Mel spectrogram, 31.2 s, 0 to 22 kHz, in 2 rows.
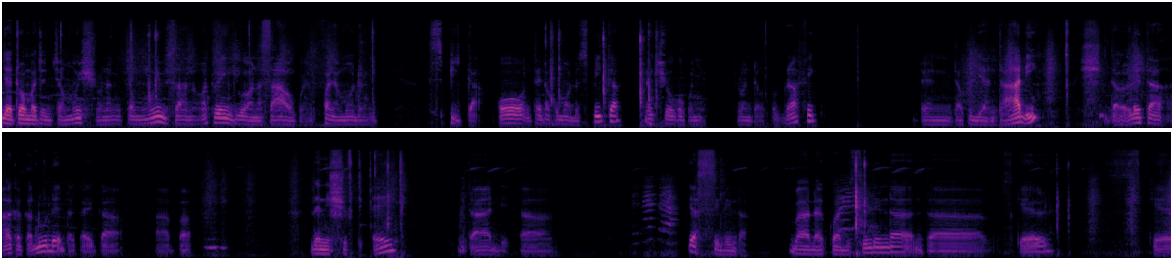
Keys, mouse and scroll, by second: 0.3 scroll up 2, 1.0-2.0 shift+middle drag, 2.0 KP_1, 2.9 scroll up 2, 3.6-5.2 shift+middle drag, 5.2-5.6 scroll up 2, 6.0-7.4 middle drag, 7.4 ctrl+KP_1, 8.7 KP_1, 9.5 scroll up 2, 10.5-11.7 shift+middle drag, 11.7 scroll up 1, 16.1-19.2 drag, 20.8 shift+a, 27.1 s, 29.8 s.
